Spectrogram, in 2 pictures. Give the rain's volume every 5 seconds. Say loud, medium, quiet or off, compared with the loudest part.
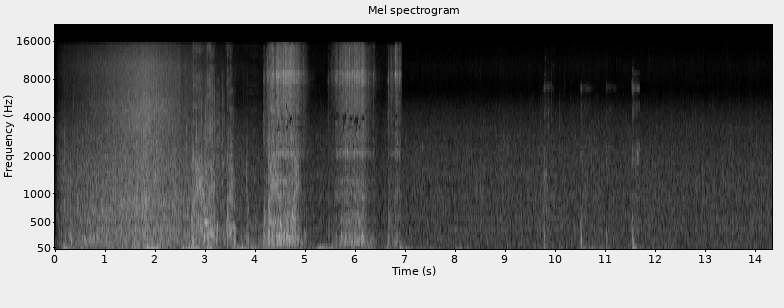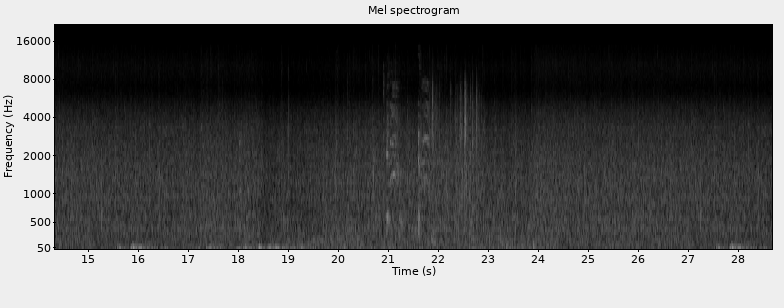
loud, quiet, quiet, quiet, quiet, quiet.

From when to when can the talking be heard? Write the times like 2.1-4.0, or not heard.
not heard.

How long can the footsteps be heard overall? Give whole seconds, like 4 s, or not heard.
not heard.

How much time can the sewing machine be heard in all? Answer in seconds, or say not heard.
7 s.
